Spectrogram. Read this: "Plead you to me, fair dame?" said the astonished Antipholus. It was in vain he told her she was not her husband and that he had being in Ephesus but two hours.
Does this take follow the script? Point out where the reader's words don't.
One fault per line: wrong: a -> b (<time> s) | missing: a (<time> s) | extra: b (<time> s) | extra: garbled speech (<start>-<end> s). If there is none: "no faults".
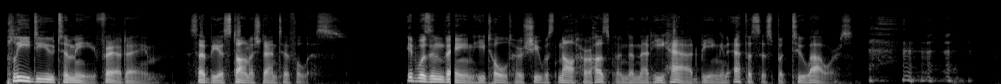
no faults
